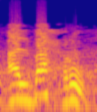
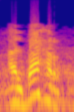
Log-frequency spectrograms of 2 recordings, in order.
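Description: First: The word ends with a short u vowel. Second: The word ends on a bare consonant. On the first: "Будет дамма" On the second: "И не ставлю дамму в конце?"

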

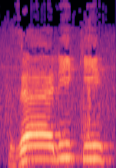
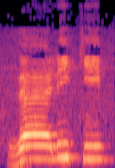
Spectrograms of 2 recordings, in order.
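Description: The two takes are said the same way.

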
